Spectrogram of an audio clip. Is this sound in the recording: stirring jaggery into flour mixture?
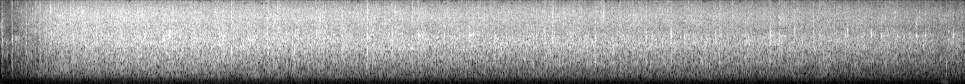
no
